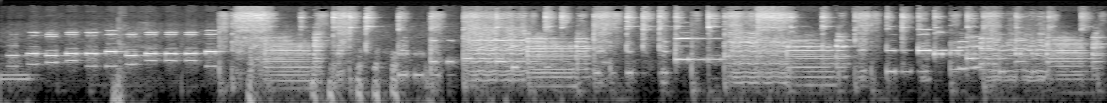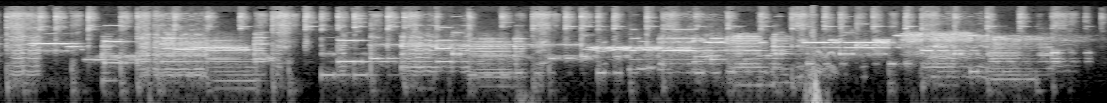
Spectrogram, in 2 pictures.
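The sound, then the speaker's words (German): A bright, tinny electronic intro jingle plays from a phone speaker, a busy melody of synth tones running steadily for about twenty seconds at even loudness, with no talking over it, then the phone fades it out automatically. “Boah, ausgefadet. Wie cool ist das denn? Mach das Handy automatisch.”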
